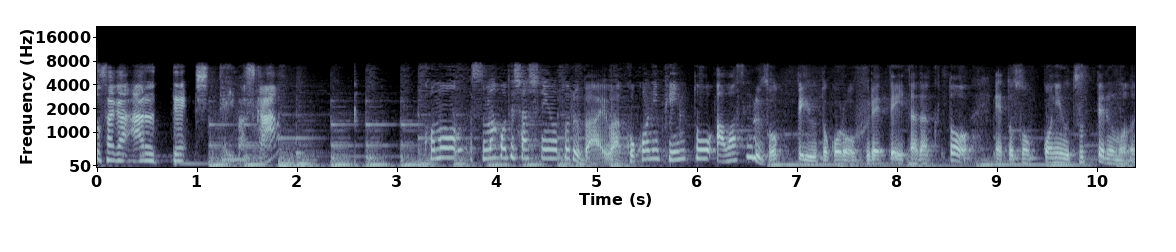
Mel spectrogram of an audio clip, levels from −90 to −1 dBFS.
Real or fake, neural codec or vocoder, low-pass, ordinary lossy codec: real; none; 7.2 kHz; Opus, 24 kbps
